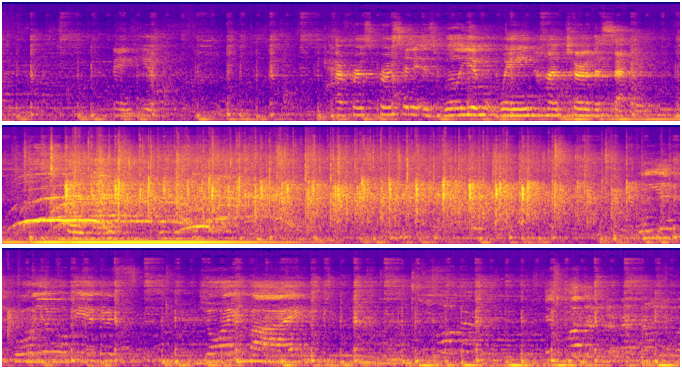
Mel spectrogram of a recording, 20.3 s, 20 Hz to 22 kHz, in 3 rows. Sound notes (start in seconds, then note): 6.8 audience cheering and applauding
